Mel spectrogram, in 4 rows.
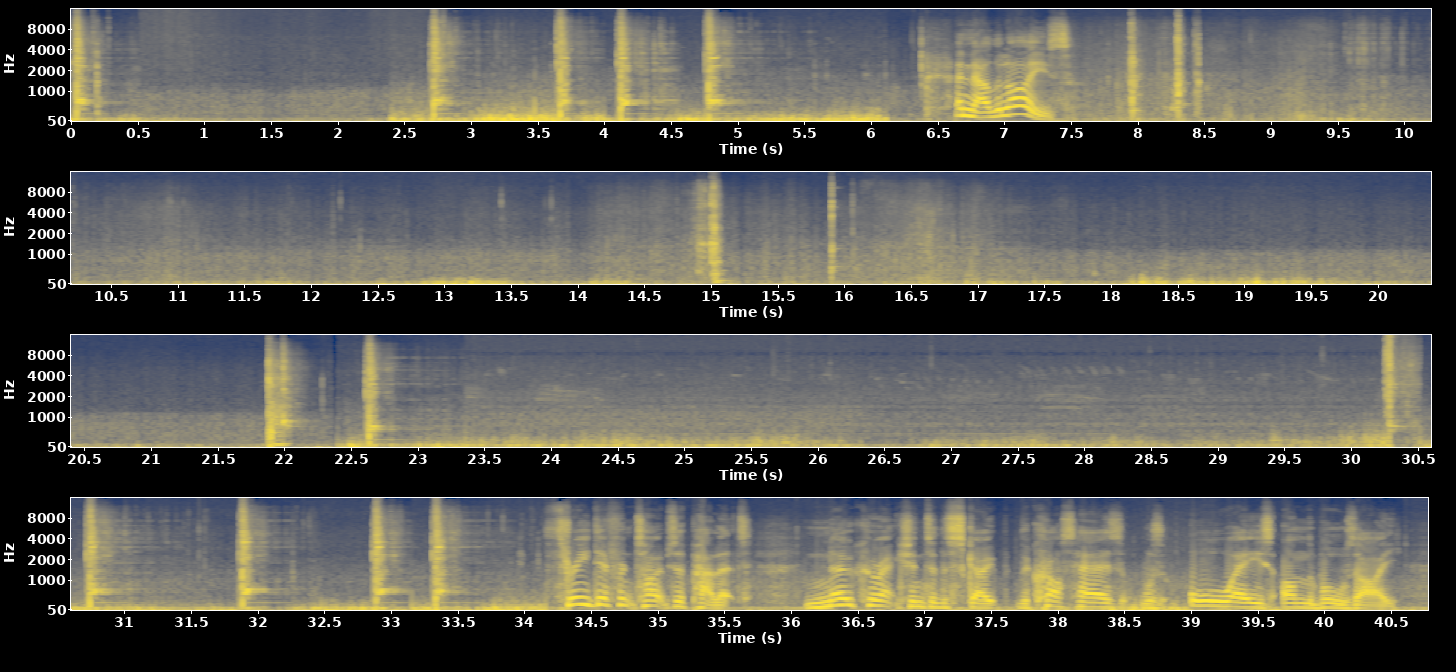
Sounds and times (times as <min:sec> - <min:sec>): Outside, rural or natural: 0:00.0 - 0:40.7
Speech: 0:06.6 - 0:07.6, 0:34.2 - 0:40.6.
